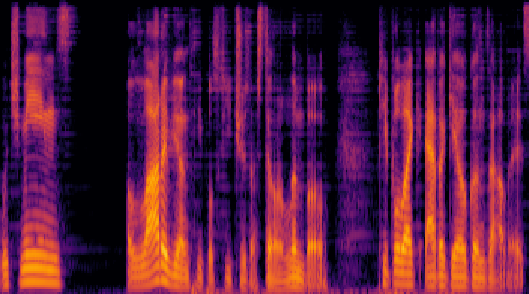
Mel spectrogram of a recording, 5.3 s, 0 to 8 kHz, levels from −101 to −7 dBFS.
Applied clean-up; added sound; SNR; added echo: neural mask model DeepFilterNet 3.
